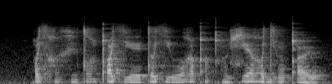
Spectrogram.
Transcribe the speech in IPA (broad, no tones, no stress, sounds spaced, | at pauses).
q o sʲ χ ə̤ x e̤ t ʁ ṳ qʼ o sʲ eː t ɤ sʲ uː ʁ i qʼ i̤ qʰ ṳ ɕ eː ʁ ʏ dʲ ɤ ŋ qʼ ʏː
